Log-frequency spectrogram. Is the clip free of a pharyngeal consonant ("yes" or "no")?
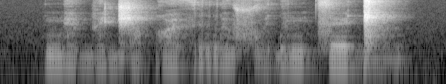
yes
